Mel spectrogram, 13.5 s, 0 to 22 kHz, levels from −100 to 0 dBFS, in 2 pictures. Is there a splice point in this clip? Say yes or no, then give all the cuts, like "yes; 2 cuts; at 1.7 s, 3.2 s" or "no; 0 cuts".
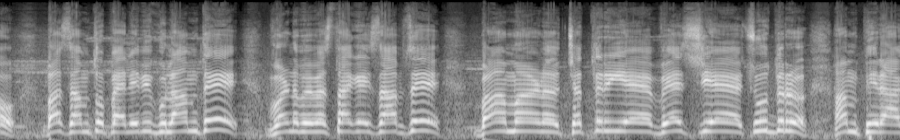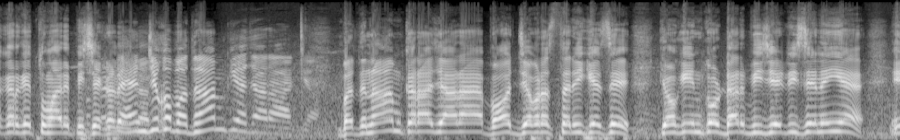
no; 0 cuts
